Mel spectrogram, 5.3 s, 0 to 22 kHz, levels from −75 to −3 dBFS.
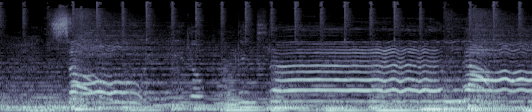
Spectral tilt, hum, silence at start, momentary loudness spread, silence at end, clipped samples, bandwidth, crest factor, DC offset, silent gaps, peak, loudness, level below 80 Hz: -6 dB/octave; none; 0 s; 8 LU; 0 s; under 0.1%; over 20 kHz; 16 dB; under 0.1%; none; -2 dBFS; -19 LUFS; -28 dBFS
